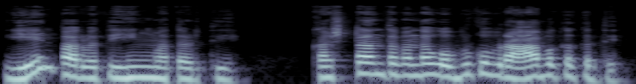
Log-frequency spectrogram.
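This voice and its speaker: Guy doing a fast-talking calm cartoon father-in-law, north karnataka accent, dark mellow voice. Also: fairly high pitch, natural voice. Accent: North Karnataka Kannada. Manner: calm, soothing, reasoning. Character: patient older man, father-in-law.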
